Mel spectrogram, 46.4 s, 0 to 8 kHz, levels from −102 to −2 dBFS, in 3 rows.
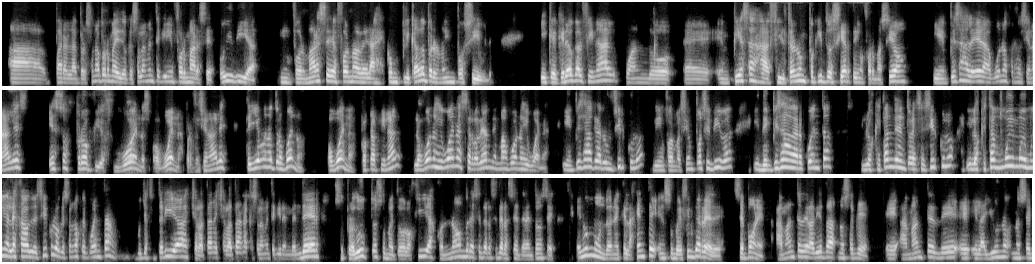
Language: Spanish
